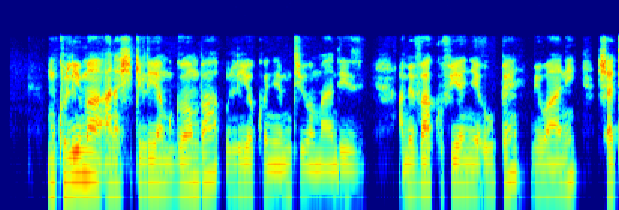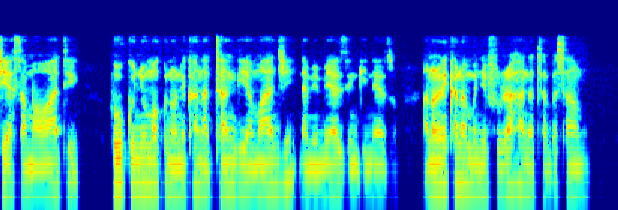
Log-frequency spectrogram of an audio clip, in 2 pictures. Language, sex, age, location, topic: Swahili, male, 18-24, Kisii, agriculture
